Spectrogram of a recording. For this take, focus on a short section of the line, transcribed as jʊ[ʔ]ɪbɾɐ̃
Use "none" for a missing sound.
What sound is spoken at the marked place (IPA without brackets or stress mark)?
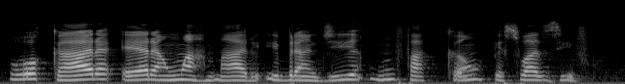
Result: ʔ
